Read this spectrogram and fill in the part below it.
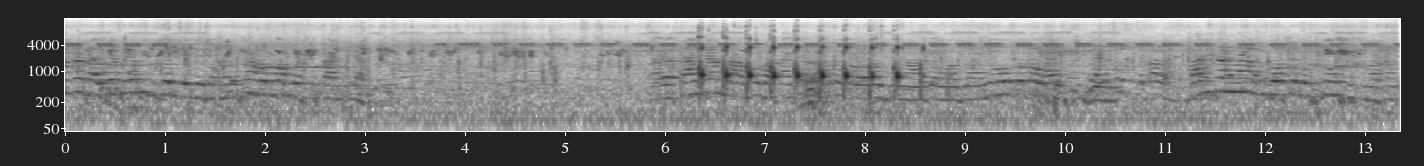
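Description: Eleven-day-old chicks of various breeds, about three hundred at a sales point, cheep constantly in a dense, high-pitched chorus, with a brief burst of sharper rhythmic peeps midway and someone talking throughout.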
